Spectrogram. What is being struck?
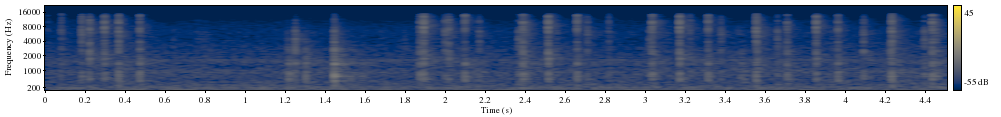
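Aluminum laptop lid.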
